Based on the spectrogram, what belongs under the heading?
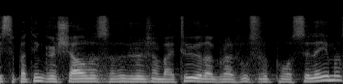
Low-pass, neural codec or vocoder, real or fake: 9.9 kHz; codec, 16 kHz in and 24 kHz out, 0.4 kbps, LongCat-Audio-Codec, two codebook decoder; fake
